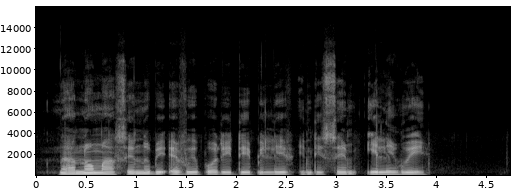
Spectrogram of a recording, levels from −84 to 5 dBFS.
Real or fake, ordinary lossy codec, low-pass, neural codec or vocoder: real; none; 14.4 kHz; none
